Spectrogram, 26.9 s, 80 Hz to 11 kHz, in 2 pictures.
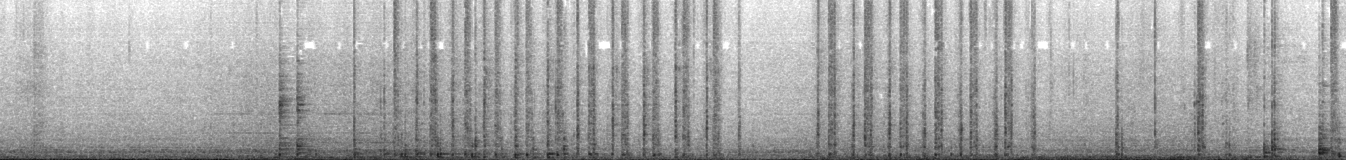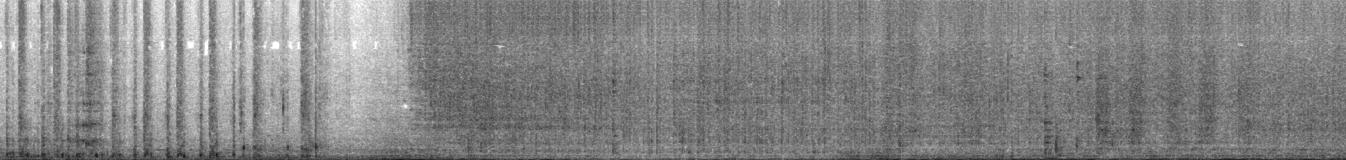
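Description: Kitchen cutting: a quick, uneven run of sharp taps and clicks as onions are cut. About 17 seconds in it gives way to steady sizzling, diced onions frying in a pan as they are stirred with a spatula, all over a low steady hum.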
